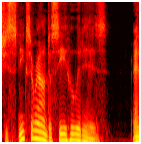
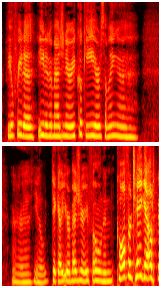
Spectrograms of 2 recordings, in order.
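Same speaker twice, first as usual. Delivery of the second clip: mock hostess; 13 semitones higher, faster than usual. Mock host to audience.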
